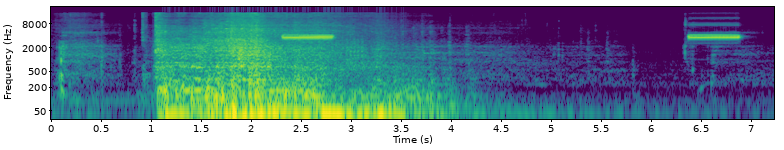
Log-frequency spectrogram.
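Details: Tractor just fitted with two new fuel filters, auto-primed about 20 seconds: about two seconds of heavy low cranking that dies off without firing; air trapped after the filter change.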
